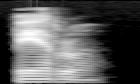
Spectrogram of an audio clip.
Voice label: "Perro", Spanish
